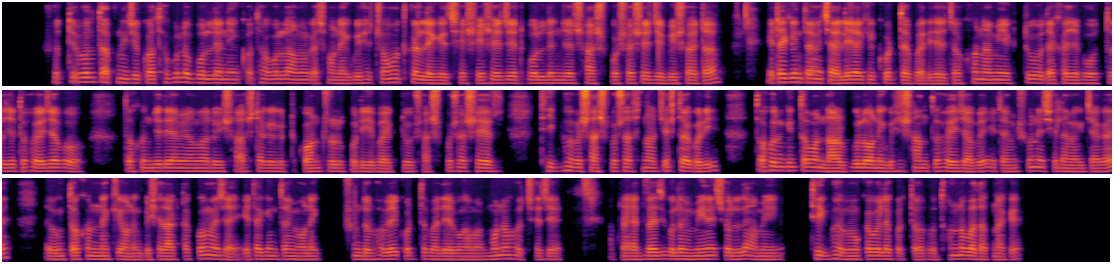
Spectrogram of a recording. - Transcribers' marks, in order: "যেটা" said as "যেট"; other background noise; lip smack
- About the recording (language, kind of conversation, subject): Bengali, advice, আমি কীভাবে শান্ত ও নম্রভাবে সংঘাত মোকাবিলা করতে পারি?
